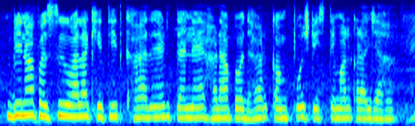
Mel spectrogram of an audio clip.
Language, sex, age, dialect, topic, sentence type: Magahi, female, 18-24, Northeastern/Surjapuri, agriculture, statement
